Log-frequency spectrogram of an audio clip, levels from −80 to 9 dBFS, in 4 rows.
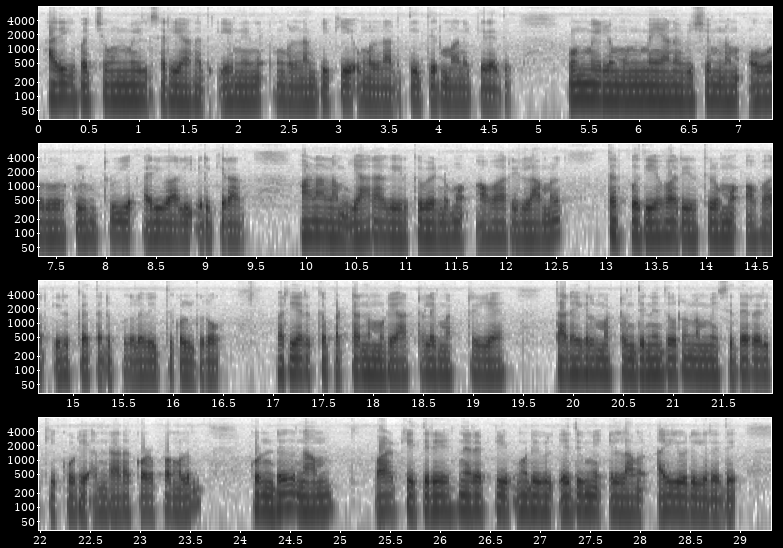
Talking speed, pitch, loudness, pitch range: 100 wpm, 85 Hz, -16 LUFS, 80-90 Hz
